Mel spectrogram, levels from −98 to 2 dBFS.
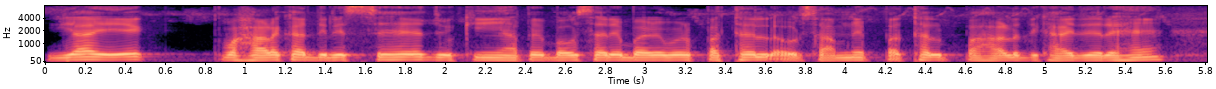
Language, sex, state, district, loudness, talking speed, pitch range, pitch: Hindi, male, Jharkhand, Palamu, -16 LUFS, 215 wpm, 125-140 Hz, 130 Hz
